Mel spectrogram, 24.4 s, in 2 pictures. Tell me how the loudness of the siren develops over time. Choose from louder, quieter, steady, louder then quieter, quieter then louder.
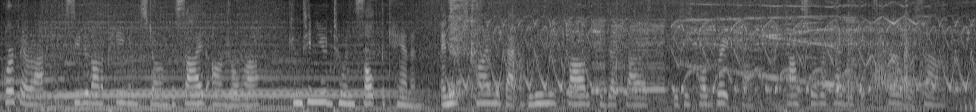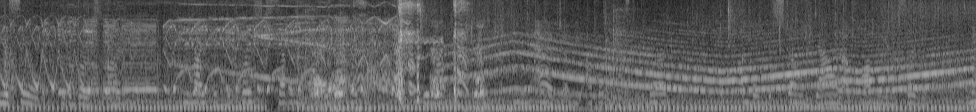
steady.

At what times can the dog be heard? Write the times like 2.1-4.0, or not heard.
16.1-18.4.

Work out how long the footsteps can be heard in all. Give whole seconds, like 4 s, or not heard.
not heard.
